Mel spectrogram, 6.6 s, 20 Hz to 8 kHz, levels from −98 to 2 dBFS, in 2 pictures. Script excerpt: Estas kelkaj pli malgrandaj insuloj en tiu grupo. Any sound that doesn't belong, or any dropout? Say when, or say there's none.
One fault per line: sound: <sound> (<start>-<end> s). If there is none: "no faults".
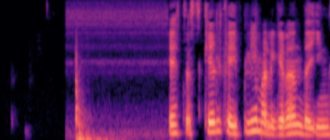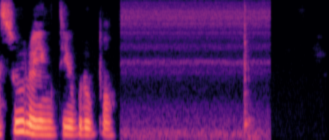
sound: thud (0.8-1.3 s)
sound: thud (5.7-5.9 s)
